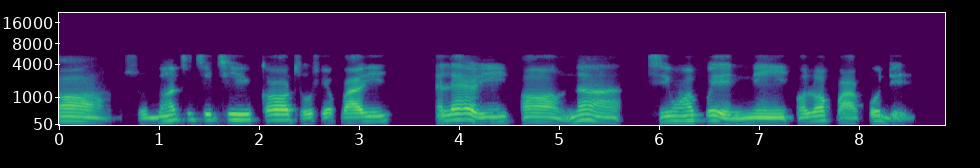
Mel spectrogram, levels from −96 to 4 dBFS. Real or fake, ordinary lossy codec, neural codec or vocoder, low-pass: fake; none; autoencoder, 48 kHz, 32 numbers a frame, DAC-VAE, trained on Japanese speech; 5.4 kHz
